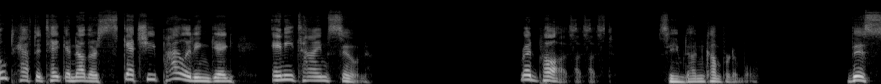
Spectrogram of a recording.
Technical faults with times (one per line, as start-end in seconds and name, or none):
5.72-5.99 repeated frames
